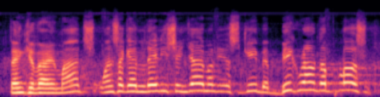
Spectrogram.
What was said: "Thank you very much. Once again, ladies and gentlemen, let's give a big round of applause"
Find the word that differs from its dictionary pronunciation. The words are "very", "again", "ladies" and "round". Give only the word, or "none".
ladies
